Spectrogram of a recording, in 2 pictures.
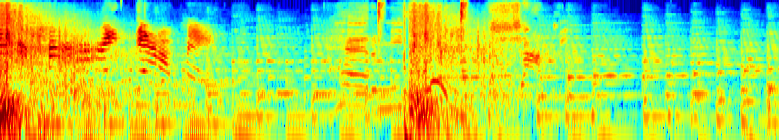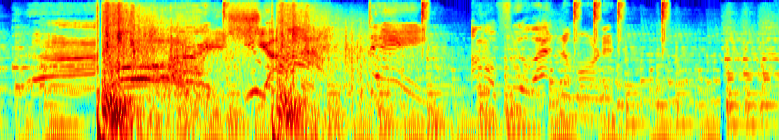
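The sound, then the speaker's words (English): Gunfire in a video game, heard as a few loud, sharp bursts within a dense, continuous mix of game sound effects and music-like tones. “Oh, he shot me.”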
